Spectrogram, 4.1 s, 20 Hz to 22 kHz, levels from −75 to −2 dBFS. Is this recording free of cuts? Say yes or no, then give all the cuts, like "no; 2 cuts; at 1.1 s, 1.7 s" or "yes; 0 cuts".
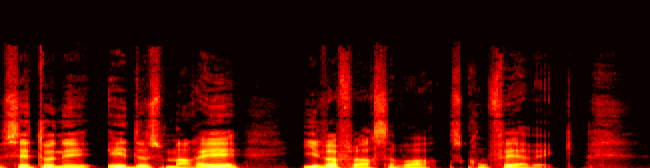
yes; 0 cuts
